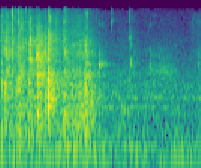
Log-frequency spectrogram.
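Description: A person biting into a chocolate chip cookie and chewing it, with small irregular crunches in the first second that then fade away.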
